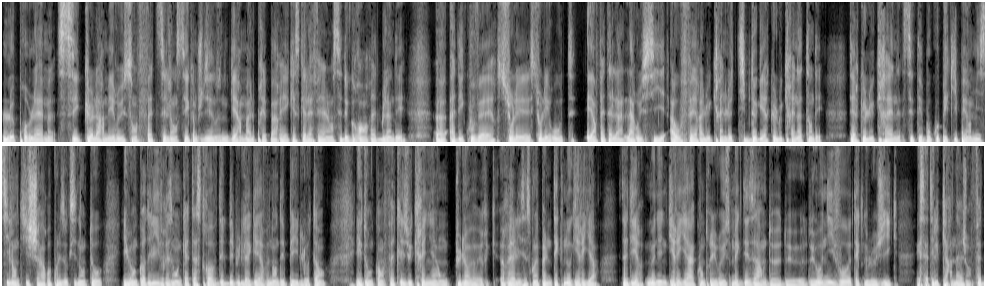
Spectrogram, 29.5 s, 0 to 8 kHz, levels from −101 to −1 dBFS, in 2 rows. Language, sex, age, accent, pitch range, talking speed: French, male, 40-59, French, 90-115 Hz, 260 wpm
